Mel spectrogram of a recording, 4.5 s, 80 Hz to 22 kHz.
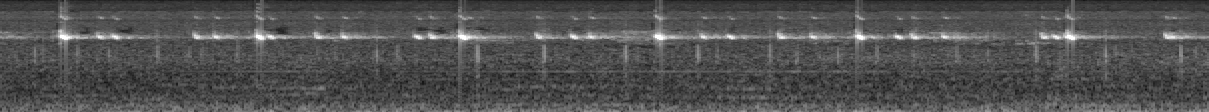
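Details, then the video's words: High, clipped cricket chirps recurring steadily about every 0.75 seconds, accompanied by a soft wash of more distant cricket trills and low ambient noise. "Sounds of Crickets"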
